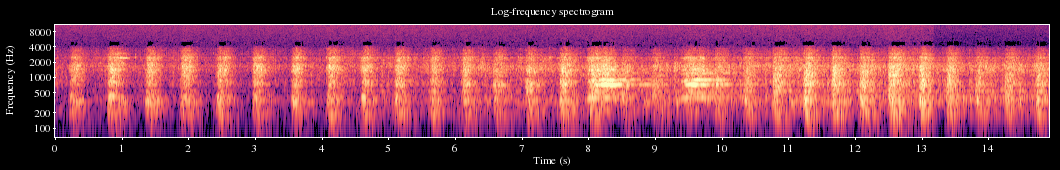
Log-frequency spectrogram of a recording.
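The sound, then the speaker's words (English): A steam train pulling out chugs steadily, its loud, rhythmic chuffs repeating about twice a second beneath a constant hiss, with a brief swell of metallic squealing partway through. “I get really sick when I think about the train pulling out.”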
